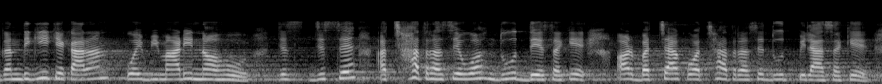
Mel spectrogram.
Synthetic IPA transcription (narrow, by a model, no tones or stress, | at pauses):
ɡə̃nd̪əɡikekaːɾənkoːibimaːɾinəɦo | d͡ʒɪsːeə̰tːʃʰat̪əɾəɦseʋəɦd̪uːd̪ːesəke | ɔːɾbətːʃakoətːʃʰat̪əɾəɦsed̪uːd̪̚pilasəke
